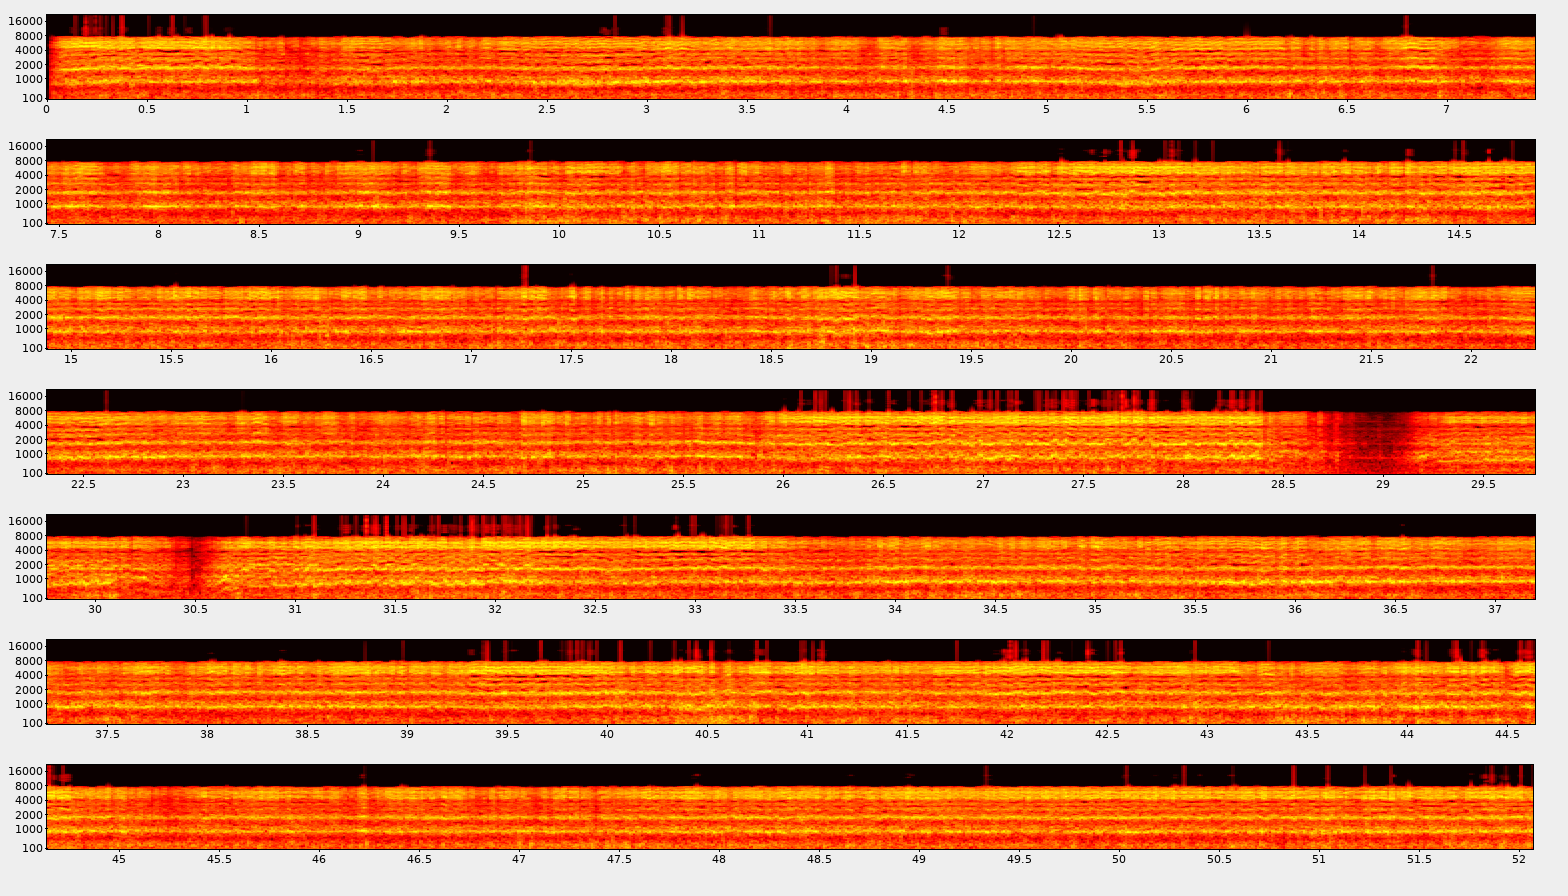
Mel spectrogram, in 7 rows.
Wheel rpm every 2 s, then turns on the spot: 220, 230, 230, 230, 230, 230, 220, 230, 240, 230, 230, 230, 230, 200, 100, 150, 220, 220, 230, 230, 220, 220, 230, 230, 230, 230.
none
